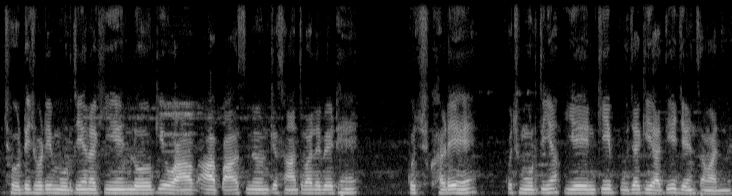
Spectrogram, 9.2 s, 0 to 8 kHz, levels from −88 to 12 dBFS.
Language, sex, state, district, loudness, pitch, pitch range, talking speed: Hindi, male, Bihar, Jahanabad, -17 LUFS, 145 Hz, 140-150 Hz, 195 wpm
